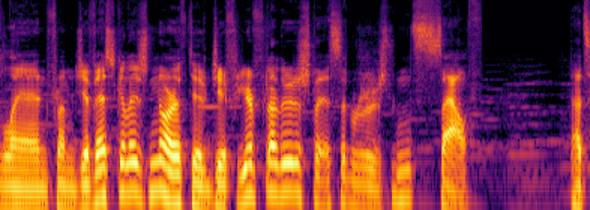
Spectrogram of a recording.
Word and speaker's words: Jyväskylä: He gained a capital and a solid vertical stripe of land from Jyväskylä north to Jyväskylä south. That's how you actually pronounce it, guys.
